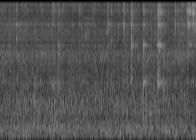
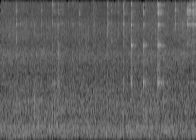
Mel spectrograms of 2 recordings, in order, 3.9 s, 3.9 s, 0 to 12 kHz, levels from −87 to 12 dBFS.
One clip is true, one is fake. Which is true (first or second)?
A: second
